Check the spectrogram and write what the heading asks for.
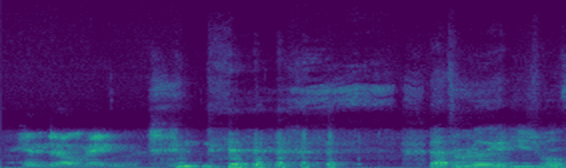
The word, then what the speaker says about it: Hendelman: Well, firstly, you're mispronouncing Saar's last name. It's Hendelman.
